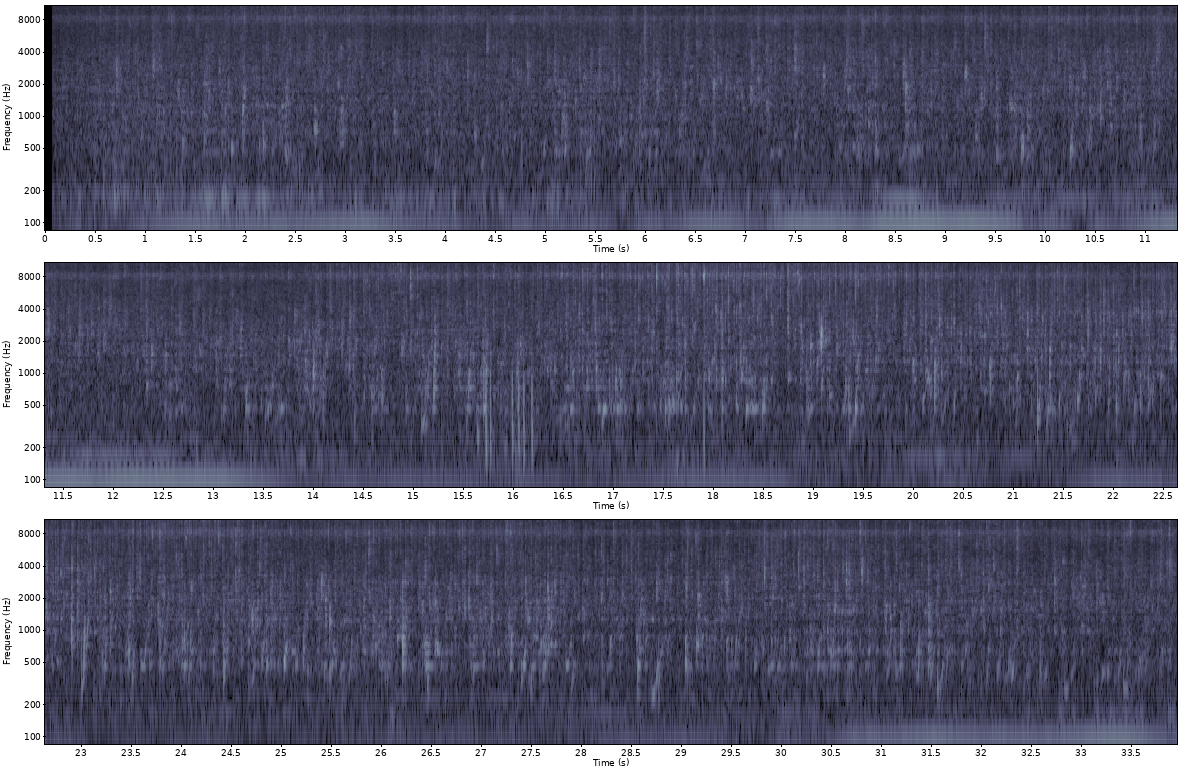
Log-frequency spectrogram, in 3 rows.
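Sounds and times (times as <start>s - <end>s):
rain on foliage and lawn: 14.7s - 19.1s.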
